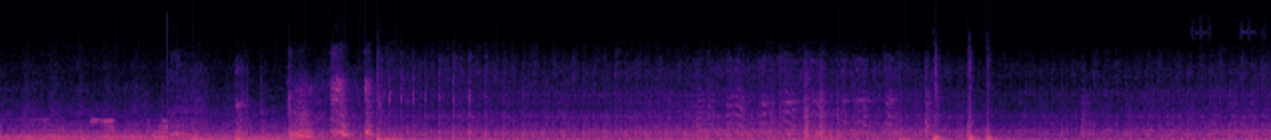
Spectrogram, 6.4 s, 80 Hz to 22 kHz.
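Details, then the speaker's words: Yamaha MT-07 with one cylinder misfiring, which had earlier backfired through the intake: the engine catches and settles into a rough, lopsided thumping idle with irregular beats, as if one cylinder isn't pulling its share. Cause not confirmed; injectors being checked. "Sound like one of them Harley riders. Yeah, it did seem like it tried there for a second."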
